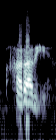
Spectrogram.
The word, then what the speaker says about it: Yuval Noah Harari: Yuval Noah Harari. – Harari, sí.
